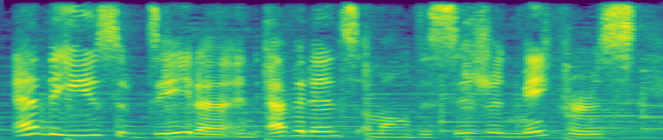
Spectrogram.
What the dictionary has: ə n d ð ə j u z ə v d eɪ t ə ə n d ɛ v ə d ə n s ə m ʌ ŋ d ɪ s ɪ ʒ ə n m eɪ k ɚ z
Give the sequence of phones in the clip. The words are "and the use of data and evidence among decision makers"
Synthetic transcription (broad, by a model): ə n ð ə j u z ə v d eɪ t ə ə n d ɛ v ə d ə n s ə m ʌ ŋ d ɪ s ɪ ʒ ə n m eɪ k ɚ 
